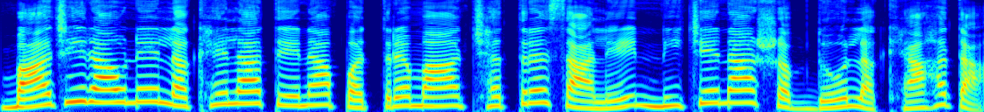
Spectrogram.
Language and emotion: Gujarati, neutral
